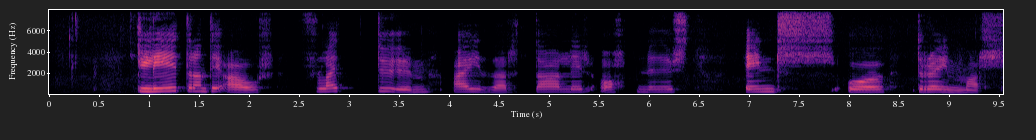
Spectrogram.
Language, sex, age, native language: Icelandic, female, 11, Icelandic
